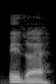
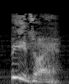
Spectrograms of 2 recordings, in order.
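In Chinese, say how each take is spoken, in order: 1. 是用正常的说话音量说的。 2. 是大声、凶狠地喊出来的。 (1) "先是用正常的音量道了一句" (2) "暴喝一声"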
